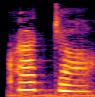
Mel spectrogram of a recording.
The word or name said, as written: crackjaw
